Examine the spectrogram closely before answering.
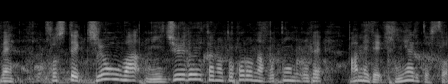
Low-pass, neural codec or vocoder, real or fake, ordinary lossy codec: none; codec, 16 kHz, 4.8 kbps, FACodec; fake; none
